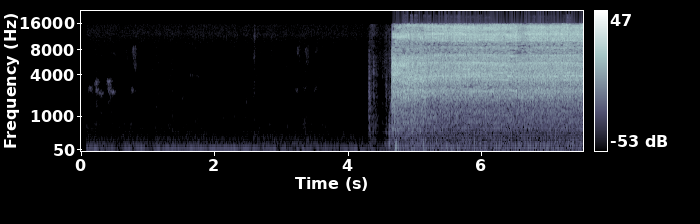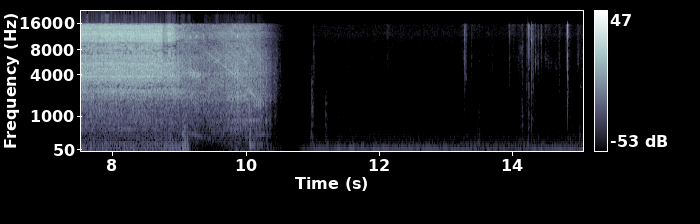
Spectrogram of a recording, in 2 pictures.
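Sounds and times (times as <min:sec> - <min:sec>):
hand tool boring into wood: 0:04.6 - 0:10.5.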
